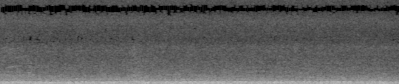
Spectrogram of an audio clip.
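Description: A roller coaster train rumbles slowly along its track.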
